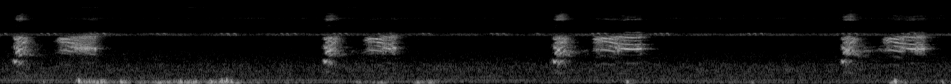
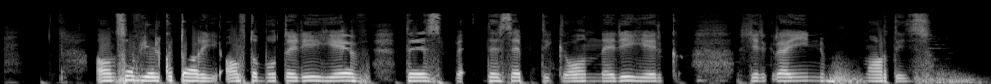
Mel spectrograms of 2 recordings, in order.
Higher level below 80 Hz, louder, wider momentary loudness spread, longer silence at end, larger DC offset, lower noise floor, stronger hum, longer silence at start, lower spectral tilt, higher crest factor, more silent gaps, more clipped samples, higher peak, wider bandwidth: second, -50 dBFS vs -38 dBFS; second, -27 LUFS vs -14 LUFS; first, 24 LU vs 16 LU; about the same, 0 s vs 0.1 s; neither; first, -52 dBFS vs -45 dBFS; neither; second, 0 s vs 0.95 s; second, -2.5 dB/octave vs -7 dB/octave; first, 20 dB vs 14 dB; neither; neither; second, -10 dBFS vs 0 dBFS; first, 15.5 kHz vs 11.5 kHz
